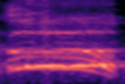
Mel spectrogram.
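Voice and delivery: high loud yelp of pain; a retold sudden yelp of pain. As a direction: cry out as the chest stabs. Pain on deep breath, retold.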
